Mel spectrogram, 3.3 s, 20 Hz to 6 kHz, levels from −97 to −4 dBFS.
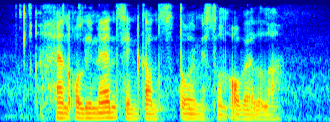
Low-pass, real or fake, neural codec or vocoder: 5.4 kHz; fake; codec, 16 kHz, 16 kbps, FunCodec, trained on Chinese and English, 50 frames a second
